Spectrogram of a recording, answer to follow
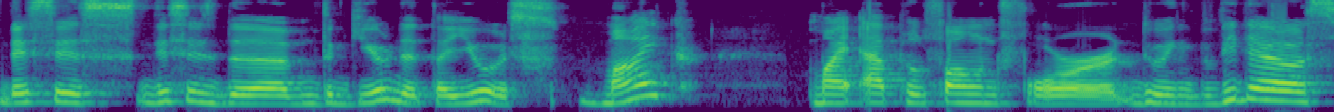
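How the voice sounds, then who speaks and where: In a very clean recording with a silent background, a woman with a non-native accent talks at a very slow pace, her medium pitch showing ordinary variation. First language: not English. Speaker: podcast host. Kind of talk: podcast monologue. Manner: halting.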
